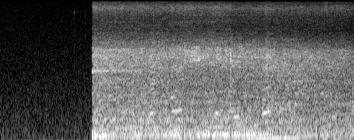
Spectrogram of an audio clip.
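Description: Street recording that cuts in abruptly about a second in: a motor vehicle's engine running with people's voices over it.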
